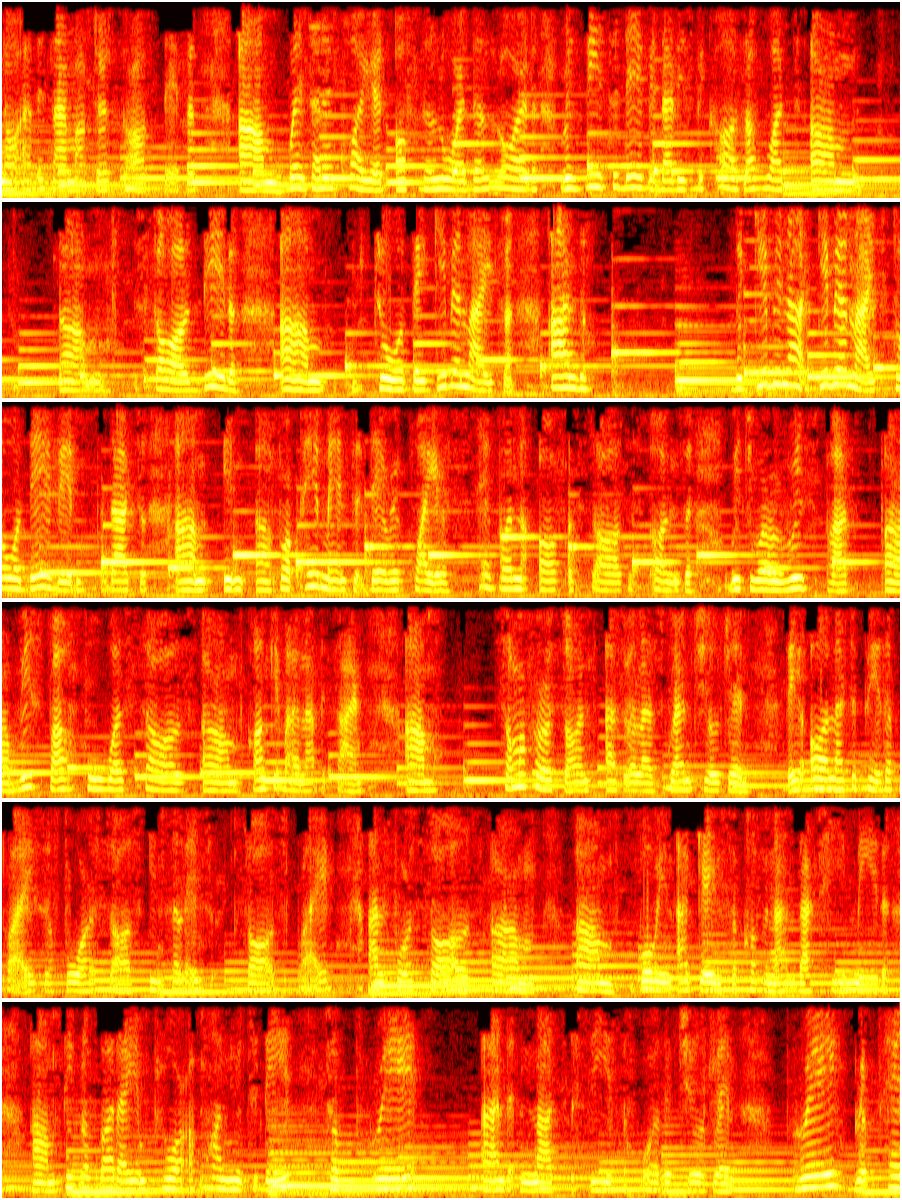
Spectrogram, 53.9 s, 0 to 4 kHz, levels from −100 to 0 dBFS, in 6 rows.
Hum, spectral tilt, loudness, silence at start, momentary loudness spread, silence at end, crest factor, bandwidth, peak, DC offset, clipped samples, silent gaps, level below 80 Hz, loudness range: none; -11 dB/octave; -15 LUFS; 0 s; 8 LU; 0 s; 14 dB; 4 kHz; 0 dBFS; under 0.1%; under 0.1%; none; -38 dBFS; 4 LU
